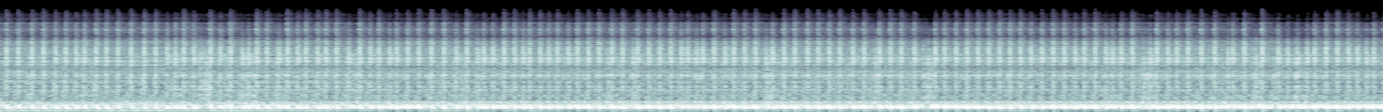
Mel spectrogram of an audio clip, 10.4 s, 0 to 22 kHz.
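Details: Losi 5T 2.0 gas two-stroke RC truck on VP fuel after about four to six months stored, primed and choked, started on the workbench up on tires: a fast, even rattle held at steady speed with no sputter or dropouts; normal running.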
